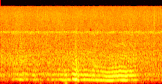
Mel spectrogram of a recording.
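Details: Bees buzzing in a natural setting, a steady droning hum around a low pitch with brief louder swells as individuals pass close, then fading slightly at the end.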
